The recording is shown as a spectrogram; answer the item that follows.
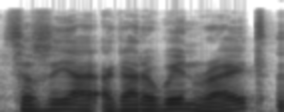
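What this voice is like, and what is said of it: Put-on British accent. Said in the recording (Dutch): “dan zet ze gewoon een Brits accent op”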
